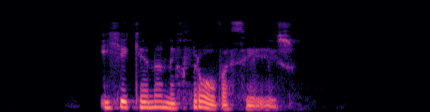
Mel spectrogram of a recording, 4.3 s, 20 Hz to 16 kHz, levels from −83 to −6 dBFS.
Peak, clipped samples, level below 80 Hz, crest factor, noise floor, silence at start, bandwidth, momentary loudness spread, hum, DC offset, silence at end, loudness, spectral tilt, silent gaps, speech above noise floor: -12 dBFS; under 0.1%; -80 dBFS; 20 dB; -90 dBFS; 1 s; 8 kHz; 10 LU; none; under 0.1%; 1.4 s; -30 LUFS; -7.5 dB/octave; none; 61 dB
